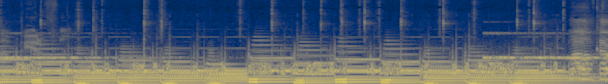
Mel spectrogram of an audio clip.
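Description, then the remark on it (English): A short, upbeat intro jingle for the Fishy Report segment of a show plays loud and up front, with a bouncing bass line stepping between notes and crisp percussion ticking along steadily. No one speaks over it. “The sound told you what that sound is.”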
